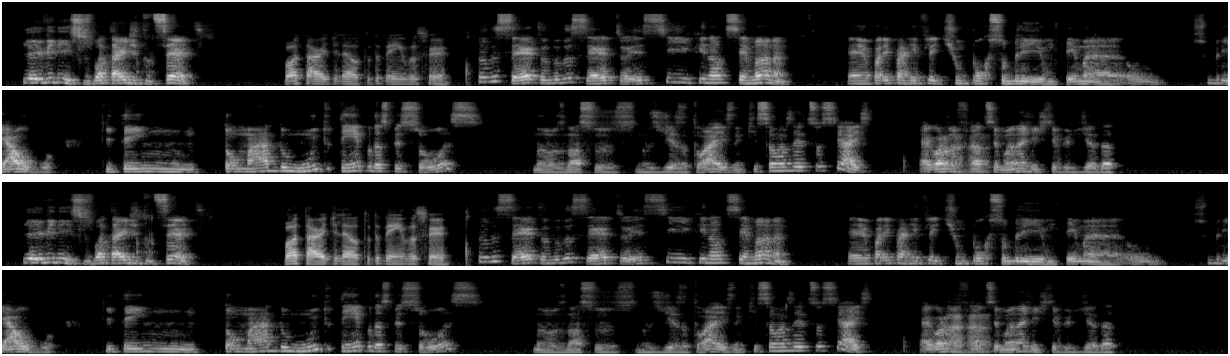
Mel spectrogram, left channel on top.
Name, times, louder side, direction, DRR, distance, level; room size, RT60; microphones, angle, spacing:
voice 1, 0.2-2.0 4.8-7.9 8.5-11.6 11.9-12.8 13.3-14.2 14.5-17.0 17.6-20.9 21.4-23.4, left 3 dB, 55° left, 1.0 m, -25 dB
voice 2, 2.8-4.5 21.7-22.1, right 4 dB, 75° right, 0.7 m, -24 dB
3.5 x 2.8 x 2.5 m
head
